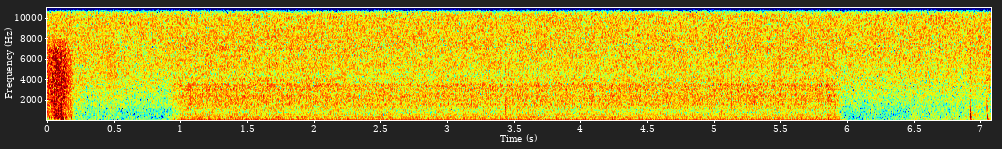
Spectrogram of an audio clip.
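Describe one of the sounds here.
Computer machines hum steadily.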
